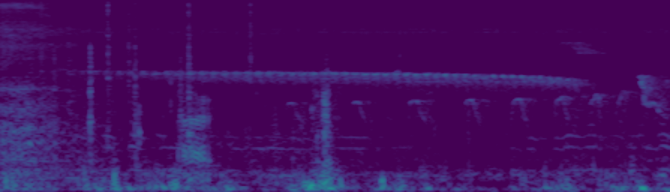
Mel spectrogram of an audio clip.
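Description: Wild animal calls: a thin, steady high trill that starts just under a second in and holds on, joined in the second half by a run of short repeated calls, about three a second.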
